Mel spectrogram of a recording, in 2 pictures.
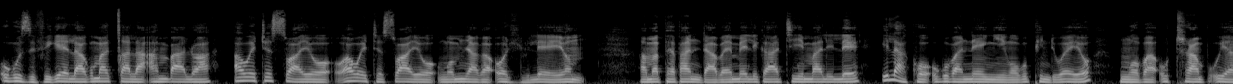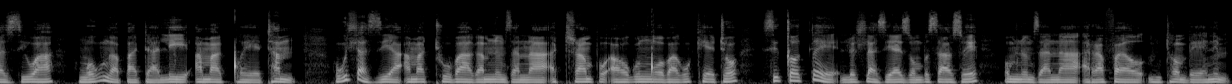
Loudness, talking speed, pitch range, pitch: -28 LUFS, 80 wpm, 110-125 Hz, 120 Hz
